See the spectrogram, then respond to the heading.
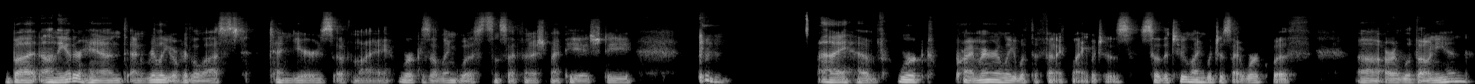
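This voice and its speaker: A man's voice: low-pitched, steady tone, moderate pace, slightly rough. A middle-aged man, a native Latvian speaker, giving an academic talk as a linguist, hesitant and full of filler sounds and restarts. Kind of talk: academic presentation with slides.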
